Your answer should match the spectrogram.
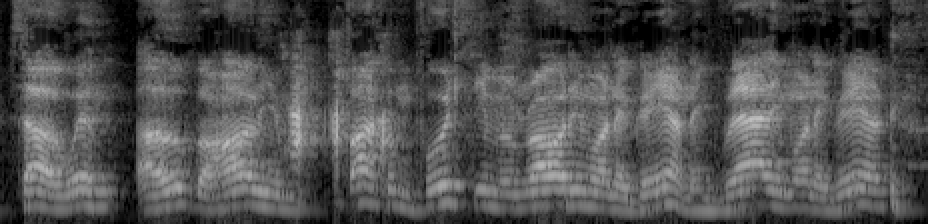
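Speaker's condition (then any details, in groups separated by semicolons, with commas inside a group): Cerebral palsy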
